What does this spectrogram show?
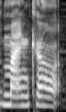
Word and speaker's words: mannequin: But mannequin is a French word, okay. So I'm going to pronounce it the right way, mannequin.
